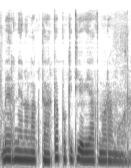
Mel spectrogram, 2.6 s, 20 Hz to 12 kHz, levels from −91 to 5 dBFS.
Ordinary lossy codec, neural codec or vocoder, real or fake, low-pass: none; none; real; 9.9 kHz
